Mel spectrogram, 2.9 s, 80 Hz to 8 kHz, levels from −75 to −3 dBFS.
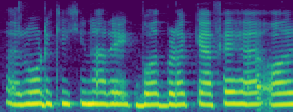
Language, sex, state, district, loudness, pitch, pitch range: Hindi, female, Haryana, Rohtak, -11 LUFS, 295 Hz, 285-300 Hz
